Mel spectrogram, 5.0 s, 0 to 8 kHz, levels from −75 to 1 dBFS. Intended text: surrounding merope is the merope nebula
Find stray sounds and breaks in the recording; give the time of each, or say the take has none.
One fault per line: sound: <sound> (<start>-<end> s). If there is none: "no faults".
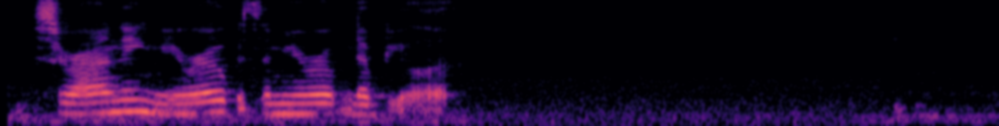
no faults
